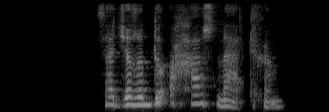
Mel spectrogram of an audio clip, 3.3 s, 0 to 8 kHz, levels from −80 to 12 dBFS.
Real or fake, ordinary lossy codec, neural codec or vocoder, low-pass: fake; MP3, 48 kbps; codec, 24 kHz, 0.9 kbps, WavTokenizer, medium speech release version 1; 7.2 kHz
